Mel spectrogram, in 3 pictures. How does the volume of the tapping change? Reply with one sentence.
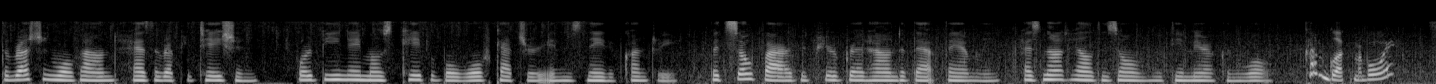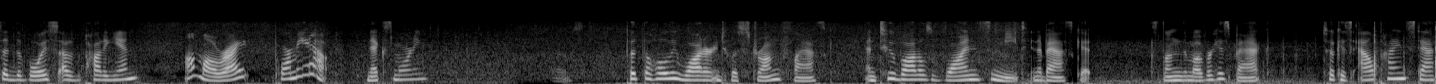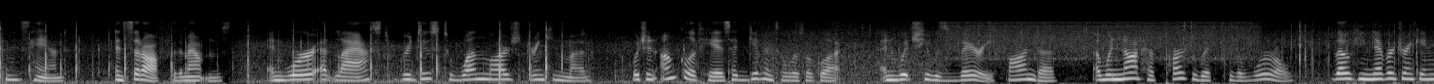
The loudness of the tapping goes down, then up.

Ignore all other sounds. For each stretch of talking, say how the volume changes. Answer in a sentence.
The talking can be heard from 0.0 to 18.6 s, at a steady volume; and from 19.9 to 43.0 s, at a steady volume.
